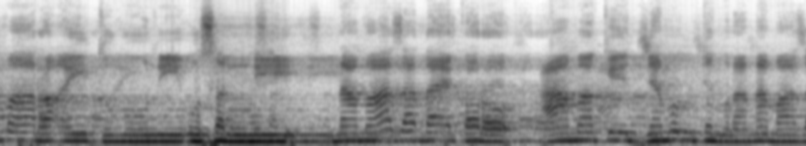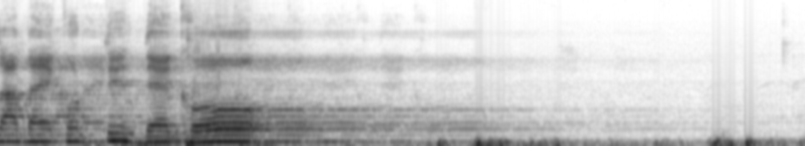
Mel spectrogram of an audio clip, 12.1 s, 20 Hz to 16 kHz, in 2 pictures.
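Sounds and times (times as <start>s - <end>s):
man chanting with echo: 0.0s - 11.0s
faint low thumps: 9.2s - 12.0s.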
